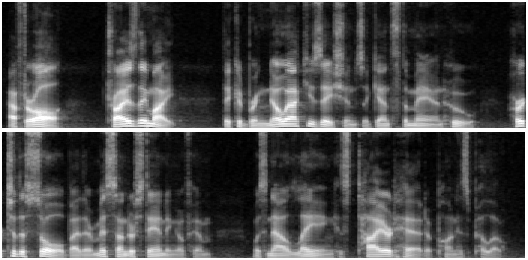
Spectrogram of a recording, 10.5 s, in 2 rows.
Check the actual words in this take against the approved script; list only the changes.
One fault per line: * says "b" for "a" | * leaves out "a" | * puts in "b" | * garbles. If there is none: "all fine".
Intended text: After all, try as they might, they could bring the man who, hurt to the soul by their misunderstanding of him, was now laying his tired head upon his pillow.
* puts in "no accusations against"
